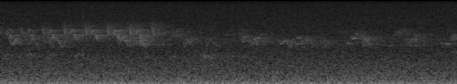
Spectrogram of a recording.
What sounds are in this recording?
Ovenbird, Red-eyed Vireo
